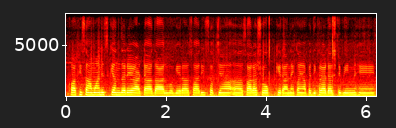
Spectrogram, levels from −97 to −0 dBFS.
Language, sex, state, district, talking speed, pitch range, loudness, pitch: Hindi, female, Himachal Pradesh, Shimla, 200 wpm, 200-210 Hz, -15 LUFS, 200 Hz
